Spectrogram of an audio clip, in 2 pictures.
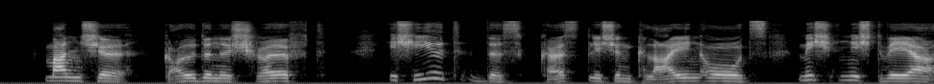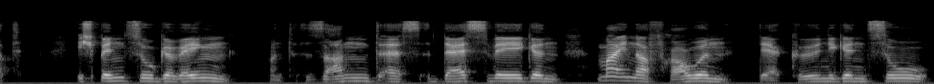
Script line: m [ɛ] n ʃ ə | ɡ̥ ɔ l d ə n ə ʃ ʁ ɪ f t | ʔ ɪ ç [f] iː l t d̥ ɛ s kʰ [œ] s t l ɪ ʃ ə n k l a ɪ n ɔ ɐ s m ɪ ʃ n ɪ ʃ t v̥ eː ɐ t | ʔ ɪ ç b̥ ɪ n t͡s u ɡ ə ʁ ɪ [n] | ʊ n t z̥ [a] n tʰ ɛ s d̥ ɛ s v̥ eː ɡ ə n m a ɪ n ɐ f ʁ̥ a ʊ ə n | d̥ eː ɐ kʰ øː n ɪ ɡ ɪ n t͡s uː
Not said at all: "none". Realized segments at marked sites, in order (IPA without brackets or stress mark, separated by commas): a, h, œ, ŋ, a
